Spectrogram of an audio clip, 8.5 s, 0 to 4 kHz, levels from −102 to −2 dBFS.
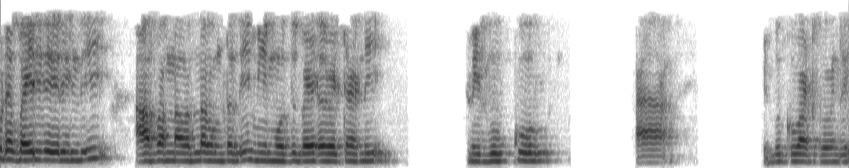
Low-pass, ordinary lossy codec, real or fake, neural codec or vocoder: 3.6 kHz; MP3, 32 kbps; fake; codec, 16 kHz, 8 kbps, FunCodec, trained on LibriTTS, 25 frames a second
